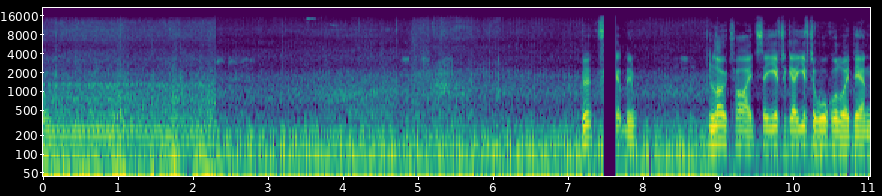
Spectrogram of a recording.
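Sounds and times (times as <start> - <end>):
wind noise on microphone: 0.0 - 2.3
motorcycle engine running: 0.0 - 11.0.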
